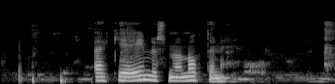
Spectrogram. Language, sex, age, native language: Icelandic, female, 30-39, Icelandic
